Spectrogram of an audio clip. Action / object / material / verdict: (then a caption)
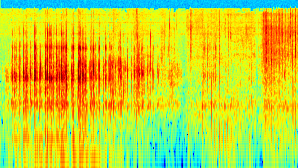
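scrape / spiral notebook with studded plastic cover / plastic / none. Fingernails scratch across the studded, textured plastic cover of a spiral notebook and near its spiral edge. The result is a dense, crinkly, bright scratching that is loudest over the first three seconds, softens in the middle, and then picks up again toward the end.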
